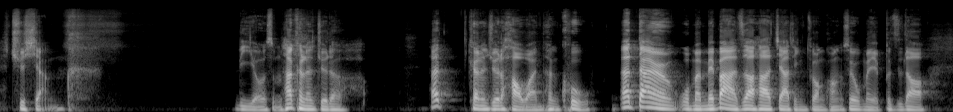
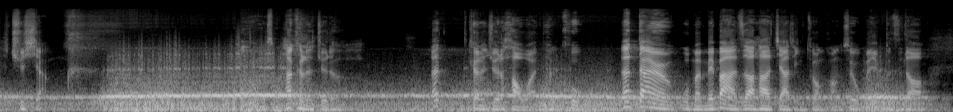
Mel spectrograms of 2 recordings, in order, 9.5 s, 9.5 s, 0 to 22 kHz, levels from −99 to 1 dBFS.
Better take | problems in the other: first | wind noise on the microphone; heavy; 1 dB above the speech

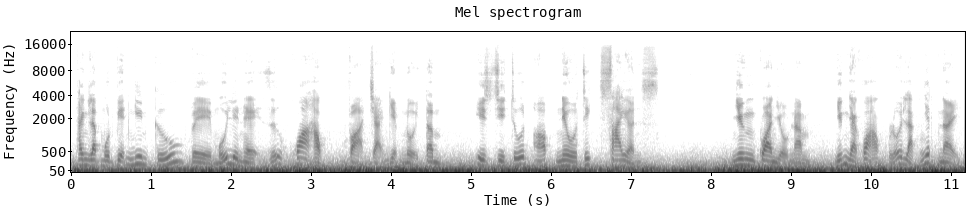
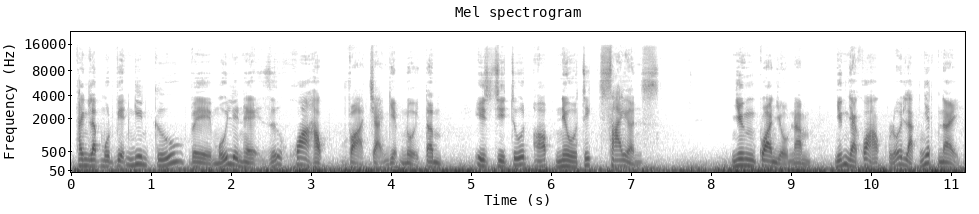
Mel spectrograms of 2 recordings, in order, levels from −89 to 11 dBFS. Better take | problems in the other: second | low rumble; loud; throughout; 8 dB below the speech; faint in the second

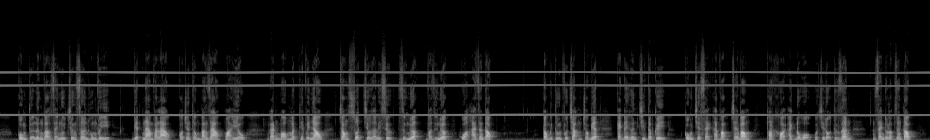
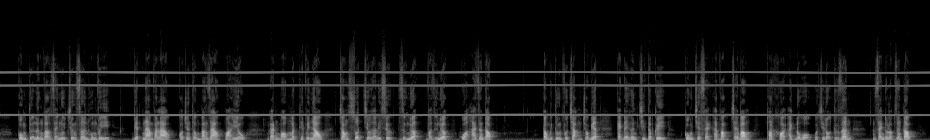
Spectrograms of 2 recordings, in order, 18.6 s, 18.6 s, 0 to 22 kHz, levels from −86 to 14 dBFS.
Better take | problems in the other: neither | high-pitched whine; noticeable; throughout; 4 kHz, 15 dB below the speech; the same in both

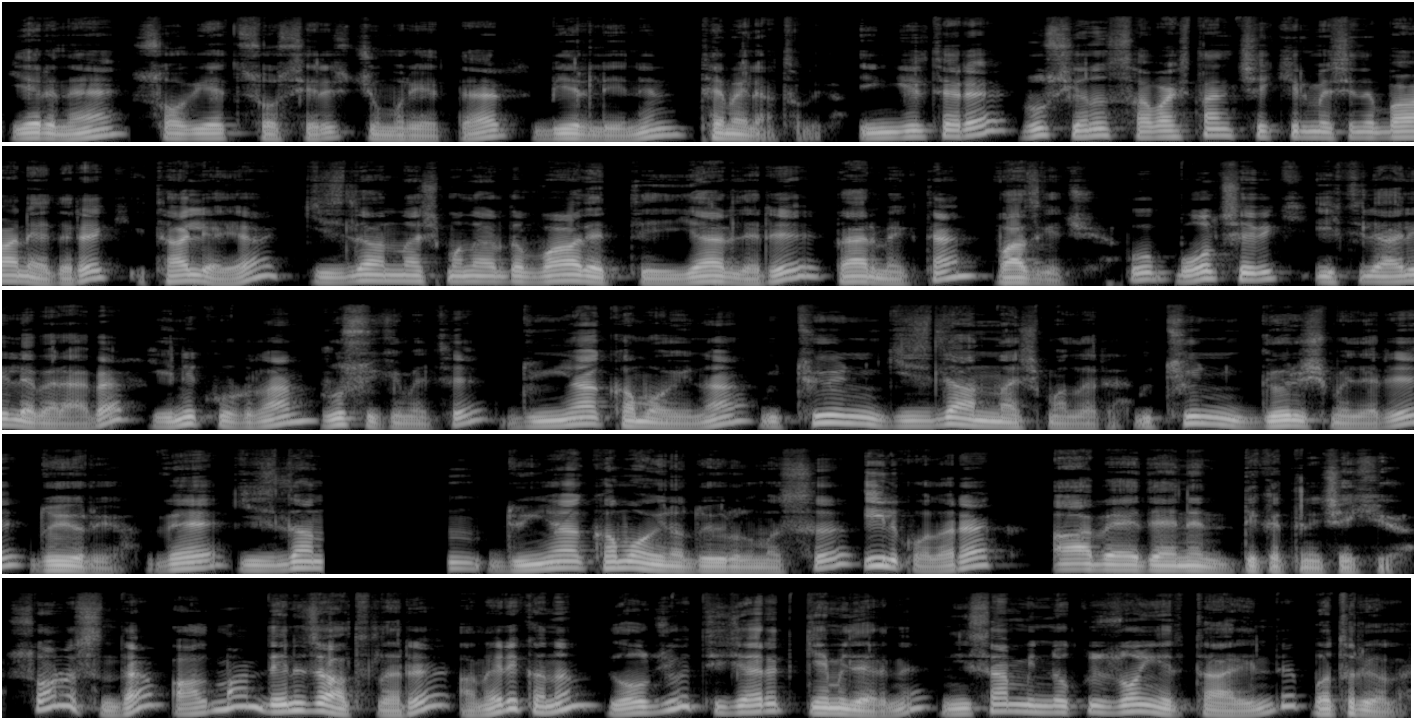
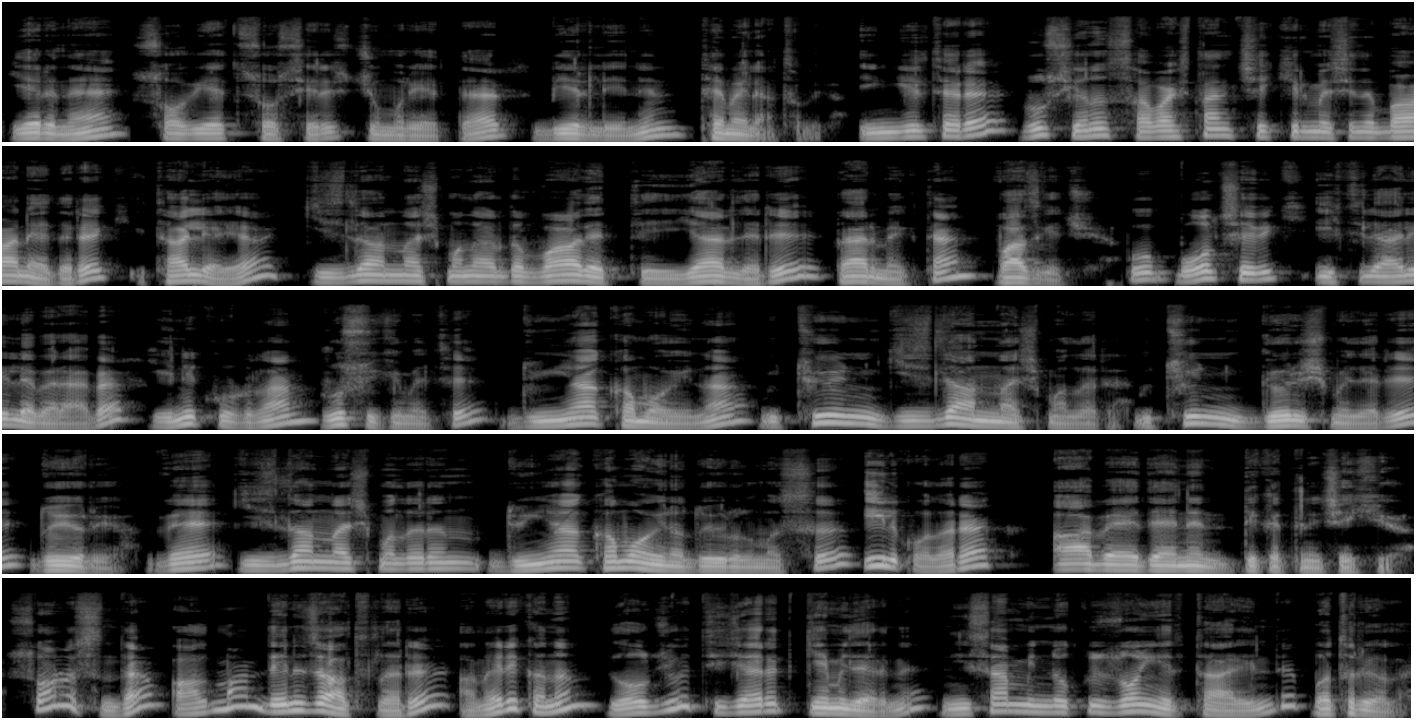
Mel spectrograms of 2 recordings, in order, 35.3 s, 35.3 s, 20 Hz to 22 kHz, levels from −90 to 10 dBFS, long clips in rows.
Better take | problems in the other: second | audio cutting out; at 23 s for 0.5 s

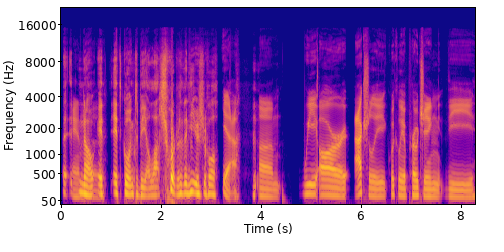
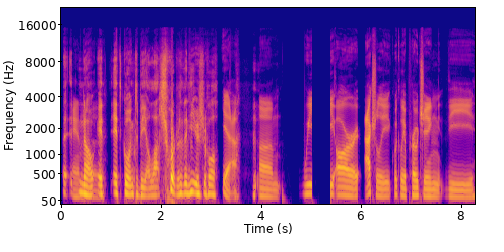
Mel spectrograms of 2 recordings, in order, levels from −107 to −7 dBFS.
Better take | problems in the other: first | audio freezing; at 5 s

